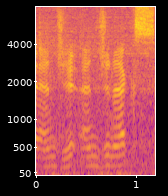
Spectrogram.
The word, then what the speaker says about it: nginx: a reverse proxy via engine X nginx nginx I think they pronounce it proxy manager and now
